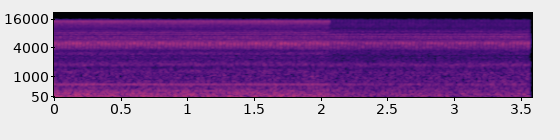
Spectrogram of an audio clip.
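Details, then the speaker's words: Nanlite Forza 60C RGBACL LED light running: steady airy rush with a thin whine, pitch inconsistent, sometimes lower, sometimes loud whining, louder than a 300W light; owner blames low-quality fan. Loud cooling fan noise. "next i want to point out the fan noise is noticeable but the biggest problem is the fan noise is not consistent"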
